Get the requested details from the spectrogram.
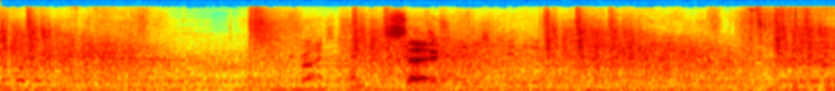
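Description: Footsteps scuff on hard ground.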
